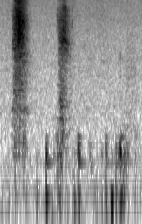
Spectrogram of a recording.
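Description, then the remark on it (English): Two quick, wet sniffs through a nose stuffed up by illness, fairly quiet, followed by faint low snuffly breathing noises with no talking. “Sorry, I'm going to sniff away from the mic now.”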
